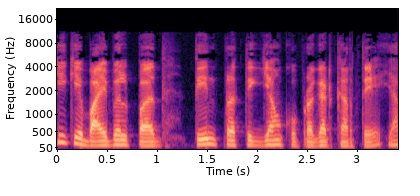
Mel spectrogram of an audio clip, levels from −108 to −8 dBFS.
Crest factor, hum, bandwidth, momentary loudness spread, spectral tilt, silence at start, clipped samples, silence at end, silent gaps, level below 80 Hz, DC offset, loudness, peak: 20 dB; none; 11 kHz; 7 LU; -6 dB/octave; 0 s; under 0.1%; 0 s; none; -60 dBFS; under 0.1%; -24 LUFS; -4 dBFS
